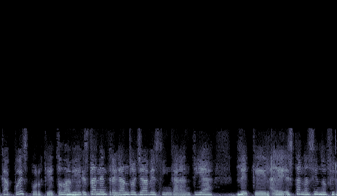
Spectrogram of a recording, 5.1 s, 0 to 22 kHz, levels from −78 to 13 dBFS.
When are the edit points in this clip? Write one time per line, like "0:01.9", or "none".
0:01.2
0:04.0

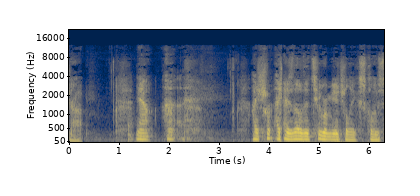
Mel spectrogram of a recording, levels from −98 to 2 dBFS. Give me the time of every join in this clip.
0:04.2

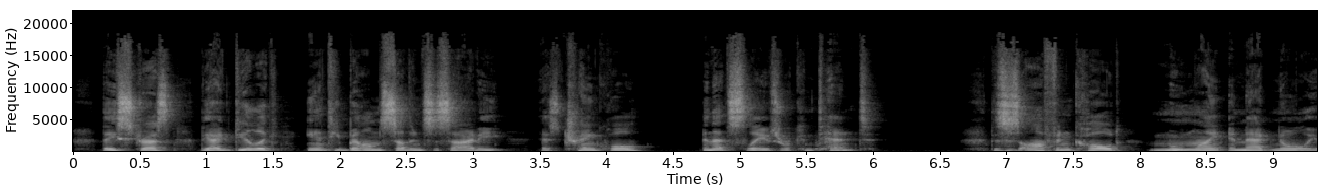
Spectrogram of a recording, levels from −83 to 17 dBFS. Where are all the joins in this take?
0:04.6

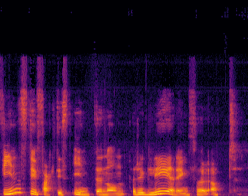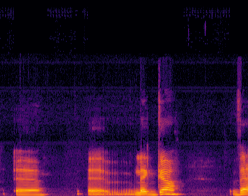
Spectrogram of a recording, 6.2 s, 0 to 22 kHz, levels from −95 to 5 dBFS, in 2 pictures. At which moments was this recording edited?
none

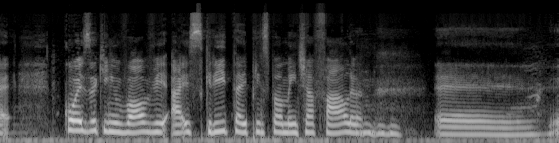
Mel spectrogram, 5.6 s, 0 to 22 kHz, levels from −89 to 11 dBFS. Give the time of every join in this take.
0:03.5

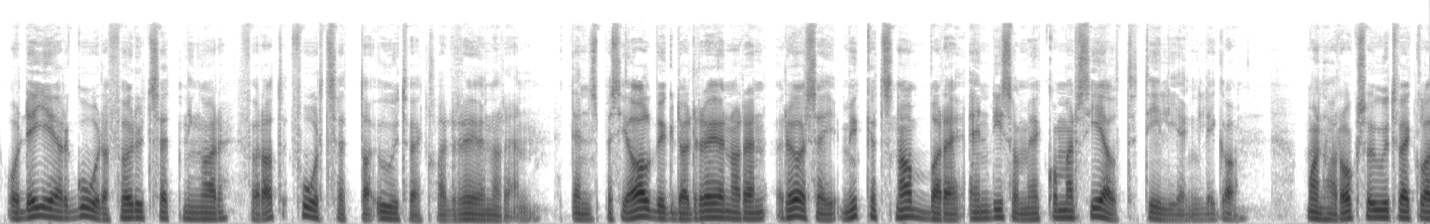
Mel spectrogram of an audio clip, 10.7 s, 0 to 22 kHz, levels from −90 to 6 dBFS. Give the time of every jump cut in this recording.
0:04.2

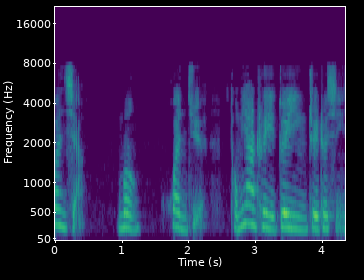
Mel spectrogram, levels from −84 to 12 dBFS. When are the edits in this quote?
0:02.5

